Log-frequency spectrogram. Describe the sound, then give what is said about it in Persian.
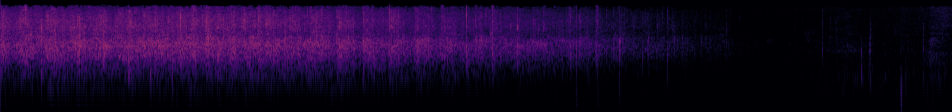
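A crowd applauds a veteran from the years of combat and defense who is invited to speak: loud, steady clapping in a dense wash that gradually thins out, ending with a few scattered, isolated claps. “تشویقشون بفرماییم.”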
